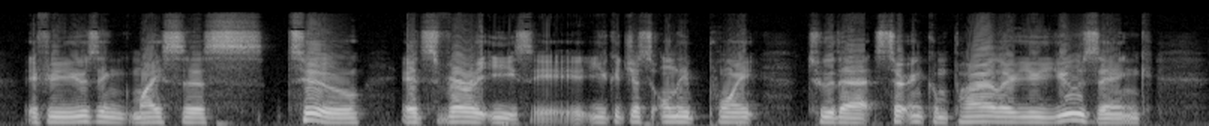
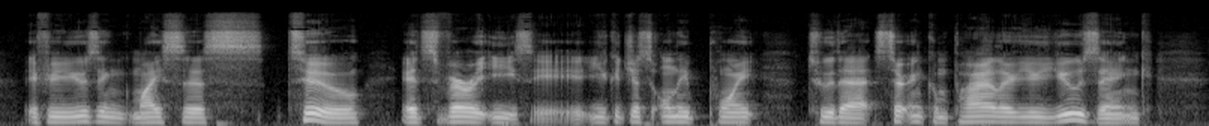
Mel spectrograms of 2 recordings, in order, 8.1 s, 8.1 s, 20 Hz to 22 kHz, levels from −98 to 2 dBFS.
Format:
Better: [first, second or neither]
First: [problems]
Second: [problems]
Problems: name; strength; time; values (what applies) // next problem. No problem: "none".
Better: second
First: distortion; slight; 5% of the sound clipped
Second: none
